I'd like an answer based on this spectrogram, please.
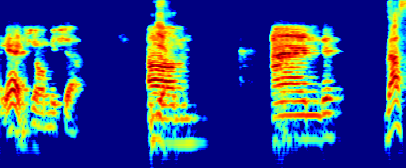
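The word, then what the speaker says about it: Jean-Michel: I pronounced it right? Yeah, Jean Michel.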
